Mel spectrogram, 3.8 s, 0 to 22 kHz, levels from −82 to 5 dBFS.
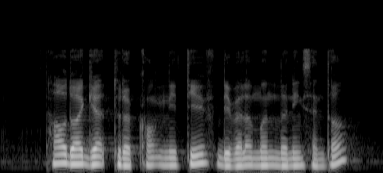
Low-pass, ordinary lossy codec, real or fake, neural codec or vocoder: none; none; real; none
